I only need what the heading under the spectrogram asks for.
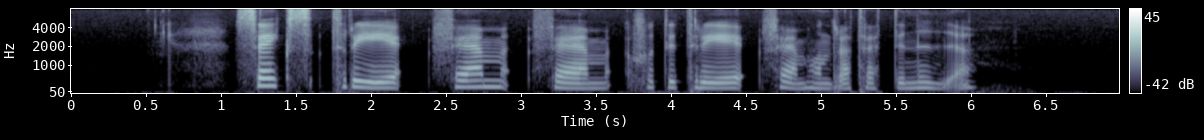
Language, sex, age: Swedish, female, 43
